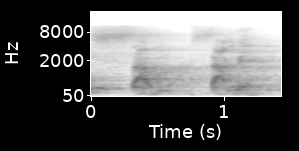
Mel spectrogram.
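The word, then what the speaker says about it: Samhain: Mais je peux noter le nom Samet. Samet, ça s'écrit comment?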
